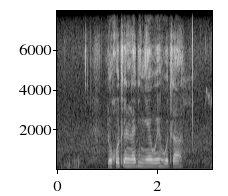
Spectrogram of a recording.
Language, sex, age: Southern Sotho, male, 25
